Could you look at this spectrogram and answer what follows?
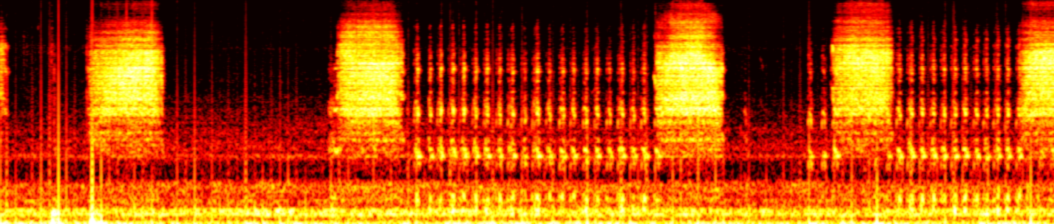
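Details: Begging from wild barn owl nestlings being fed a jird by their mother: loud, long, wheezy screeches with a faint buzzy ribbing, about five across eight seconds, over low background hum and an early click.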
